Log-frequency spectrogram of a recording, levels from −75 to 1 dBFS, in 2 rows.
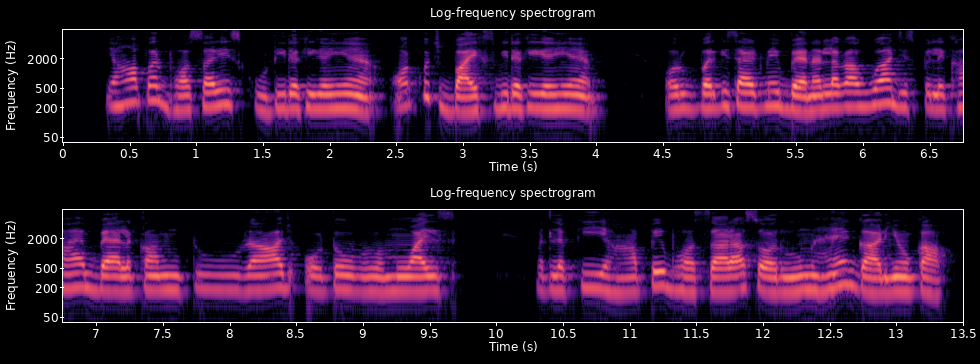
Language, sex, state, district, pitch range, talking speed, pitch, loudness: Hindi, female, Chhattisgarh, Sarguja, 170-195 Hz, 185 wpm, 180 Hz, -25 LUFS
